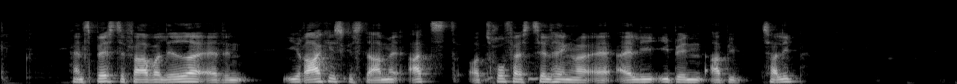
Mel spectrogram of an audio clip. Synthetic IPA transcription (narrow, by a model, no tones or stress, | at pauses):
hænsb̥esd̥əfɑ̈ːʋɑ̈le̝ːð̞ˠɐʔæɐd̥en | iʁɑ̈ɡisɡ̥əsd̥ɑ̈məʔɑ̈d̥sd̥ʔɒ̽t͡sʰʁo̝fæsd̥̚t͡sʰe̝lheŋ̰ɐʔæʔæliʔib̥enɑb̥it͡sʰælib̥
